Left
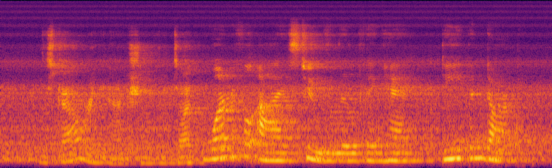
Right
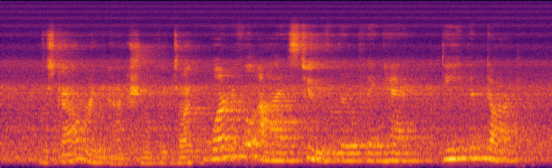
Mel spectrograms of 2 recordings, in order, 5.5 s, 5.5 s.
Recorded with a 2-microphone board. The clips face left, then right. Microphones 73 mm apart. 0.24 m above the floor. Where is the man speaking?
10° left (ahead or behind), 1.3 m.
